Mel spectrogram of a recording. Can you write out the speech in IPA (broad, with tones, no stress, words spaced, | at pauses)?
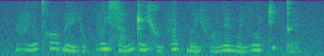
vi˨˩˦ə̯t̪ʰɔ˧ ɓe˨˩jo˨˩p̚ və˧jsa˨˩˦n ʈə˧˥jxu˨˩˨fa˦˥k̚ɓə˨˩˦j fɔ˨˩˨lɛ˧mə˨˩˨j lo˧ci˦˥k̚ t̪ɛ˨˩˨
